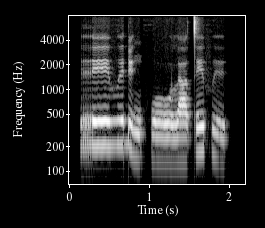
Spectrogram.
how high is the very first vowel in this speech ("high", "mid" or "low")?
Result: mid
